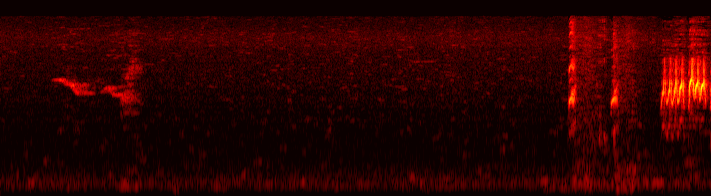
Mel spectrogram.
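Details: Rufous-fronted laughingthrush used as a training lure and master bird: a soft, thin, downslurred whistle, a pause, then sharp chips and a loud, harsh buzzing burst at the end.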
